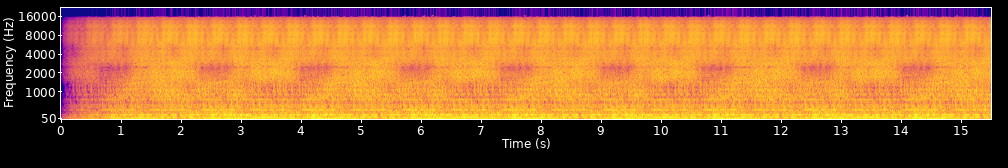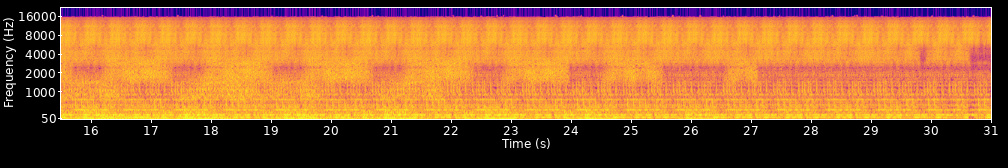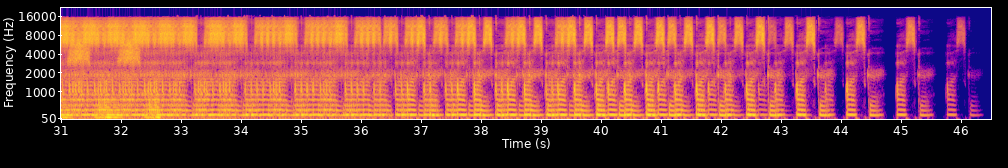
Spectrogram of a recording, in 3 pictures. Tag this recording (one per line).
dragon
remix
voice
